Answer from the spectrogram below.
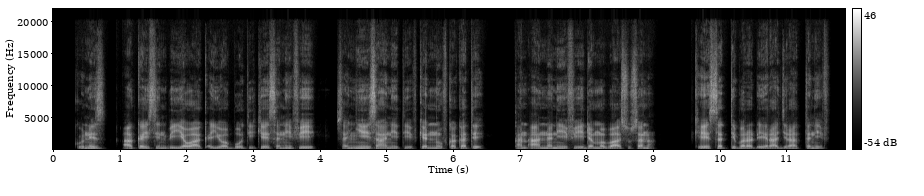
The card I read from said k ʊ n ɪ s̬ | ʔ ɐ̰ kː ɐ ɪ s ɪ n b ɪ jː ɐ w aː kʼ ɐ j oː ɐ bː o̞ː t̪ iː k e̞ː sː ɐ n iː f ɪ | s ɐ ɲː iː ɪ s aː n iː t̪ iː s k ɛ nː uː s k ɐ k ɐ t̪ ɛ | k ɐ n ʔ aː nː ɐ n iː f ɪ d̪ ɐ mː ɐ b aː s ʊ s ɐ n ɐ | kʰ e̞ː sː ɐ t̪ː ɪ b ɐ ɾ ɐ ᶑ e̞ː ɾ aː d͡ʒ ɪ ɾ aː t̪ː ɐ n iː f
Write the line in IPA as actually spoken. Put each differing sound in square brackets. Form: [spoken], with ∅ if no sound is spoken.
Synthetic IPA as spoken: k ʊ n ɪ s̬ | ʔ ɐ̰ kː ɐ ɪ s ɪ n b ɪ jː ɐ w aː kʼ ɐ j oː ɐ bː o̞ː t̪ iː k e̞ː sː ɐ n iː f ɪ | s ɐ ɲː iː ɪ s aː n iː t̪ iː [f] k ɛ nː uː [f] k ɐ k ɐ t̪ ɛ | k ɐ n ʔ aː nː ɐ n iː f ɪ d̪ ɐ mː ɐ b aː s ʊ s ɐ n ɐ | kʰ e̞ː sː ɐ t̪ː ɪ b ɐ ɾ ɐ ᶑ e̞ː ɾ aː d͡ʒ ɪ ɾ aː t̪ː ɐ n iː f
